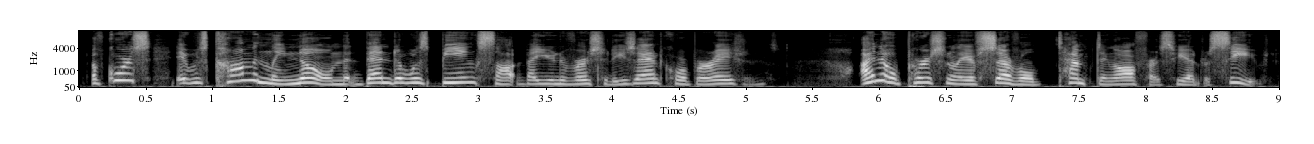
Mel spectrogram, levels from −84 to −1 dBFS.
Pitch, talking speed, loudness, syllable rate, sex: 240 Hz, 165 wpm, -20 LUFS, 5.7 syllables/s, female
